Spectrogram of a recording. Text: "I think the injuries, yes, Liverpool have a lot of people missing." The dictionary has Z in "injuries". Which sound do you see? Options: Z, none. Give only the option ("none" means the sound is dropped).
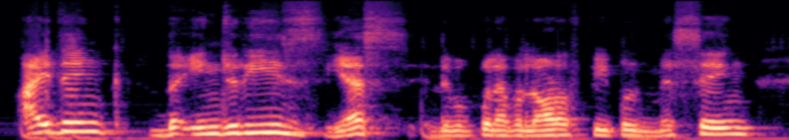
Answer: Z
